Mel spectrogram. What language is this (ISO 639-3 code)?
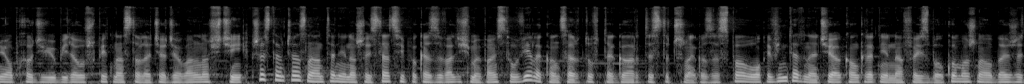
pol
